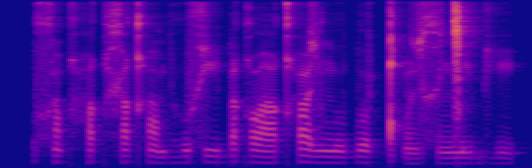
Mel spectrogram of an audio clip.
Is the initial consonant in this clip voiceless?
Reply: yes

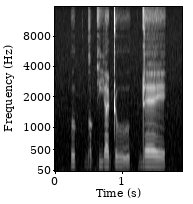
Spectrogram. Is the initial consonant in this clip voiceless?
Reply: yes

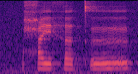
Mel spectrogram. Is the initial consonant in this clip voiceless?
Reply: yes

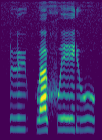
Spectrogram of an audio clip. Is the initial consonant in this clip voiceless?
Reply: no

